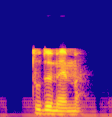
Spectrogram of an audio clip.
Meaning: 1. similarly, likewise 2. all the same, anyway, nevertheless 3. finally; about time
- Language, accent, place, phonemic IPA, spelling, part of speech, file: French, France, Lyon, /tu d(ə) mɛm/, tout de même, adverb, LL-Q150 (fra)-tout de même.wav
